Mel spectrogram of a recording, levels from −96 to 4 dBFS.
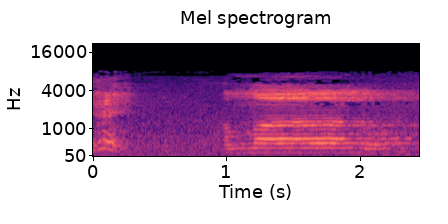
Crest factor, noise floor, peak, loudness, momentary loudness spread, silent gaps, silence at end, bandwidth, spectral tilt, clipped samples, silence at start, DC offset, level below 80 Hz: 18 dB; -45 dBFS; -8 dBFS; -20 LUFS; 18 LU; none; 0 s; 8.4 kHz; -2.5 dB/octave; under 0.1%; 0 s; under 0.1%; -60 dBFS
